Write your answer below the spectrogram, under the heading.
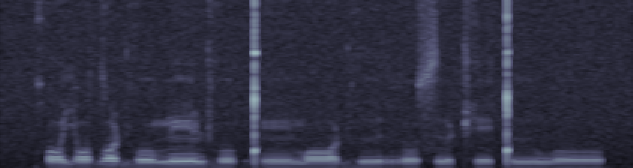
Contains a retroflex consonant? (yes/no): yes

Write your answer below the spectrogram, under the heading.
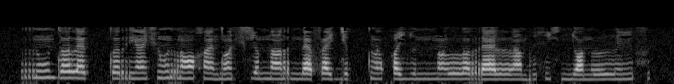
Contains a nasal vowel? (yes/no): yes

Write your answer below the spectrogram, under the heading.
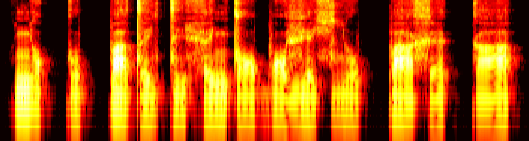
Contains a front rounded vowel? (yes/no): no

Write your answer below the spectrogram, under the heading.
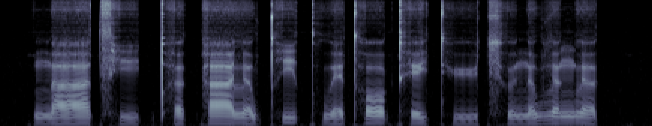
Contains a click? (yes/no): no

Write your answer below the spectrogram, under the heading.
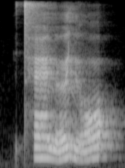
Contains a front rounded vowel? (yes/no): yes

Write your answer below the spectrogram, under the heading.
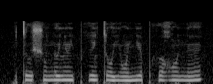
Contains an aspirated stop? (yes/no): yes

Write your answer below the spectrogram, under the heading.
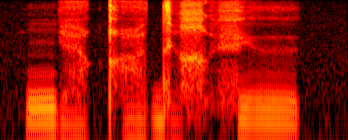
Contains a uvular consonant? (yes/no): yes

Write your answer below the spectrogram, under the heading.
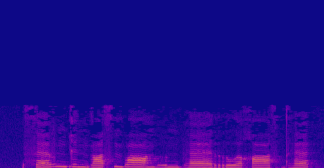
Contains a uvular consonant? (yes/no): yes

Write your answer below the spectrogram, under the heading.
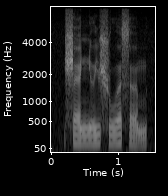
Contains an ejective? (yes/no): no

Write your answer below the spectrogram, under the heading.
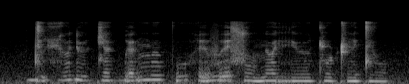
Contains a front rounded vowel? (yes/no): yes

